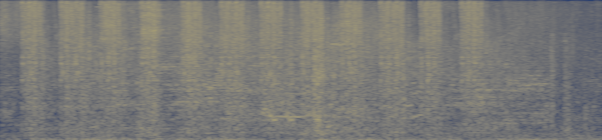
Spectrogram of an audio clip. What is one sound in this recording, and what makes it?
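An automatic gun fires rapid bursts.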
